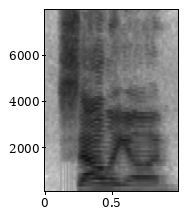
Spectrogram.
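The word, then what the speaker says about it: Psalion: It's salon, but remember it's like psychology PSI n or PSA lion.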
